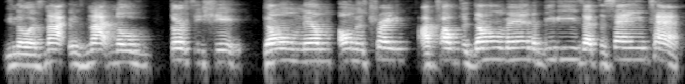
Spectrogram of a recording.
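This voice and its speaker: A man in his forties talks in a slightly high voice, rambling through street stories on a livestream. He is blunt and profane and keeps dropping "bro" and "man." The sound is dull and lo-fi. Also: moderate pace, bright, forceful tone. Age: 40s. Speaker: host of a street news channel. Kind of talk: casual livestream storytelling.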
